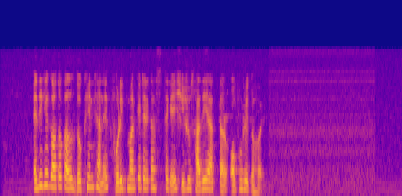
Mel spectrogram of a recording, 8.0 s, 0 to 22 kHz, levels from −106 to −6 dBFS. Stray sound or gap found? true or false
false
